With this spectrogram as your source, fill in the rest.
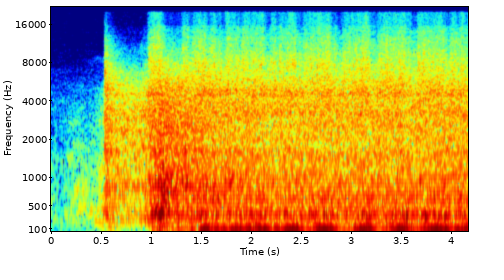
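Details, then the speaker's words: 2021 Mercedes GT63s AMG V8, an auction non-runner driven with a coolant leak until it wouldn't start, primed to circulate oil, on its first start with no coolant in; it idles with a slightly uneven, lumpy beat, running rough, cause to be diagnosed. "McCoy's running a bit rough though he's not wanting the best"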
